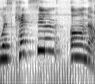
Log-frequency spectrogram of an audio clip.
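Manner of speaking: plain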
